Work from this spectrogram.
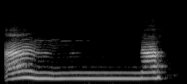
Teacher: नून की आवाज को नाक में ले जाकर पढ़ना है. अन्ना यानी न बोलने से पहले नून को गुनगुनाना है नाक में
